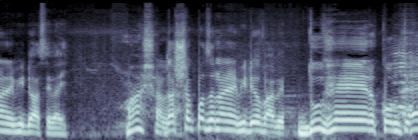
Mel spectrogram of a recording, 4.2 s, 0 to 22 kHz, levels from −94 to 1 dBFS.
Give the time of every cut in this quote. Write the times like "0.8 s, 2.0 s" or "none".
2.8 s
